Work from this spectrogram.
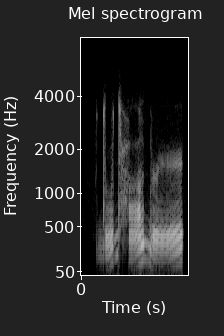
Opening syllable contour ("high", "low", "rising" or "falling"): rising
